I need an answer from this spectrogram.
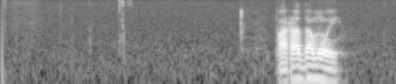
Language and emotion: Russian, neutral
